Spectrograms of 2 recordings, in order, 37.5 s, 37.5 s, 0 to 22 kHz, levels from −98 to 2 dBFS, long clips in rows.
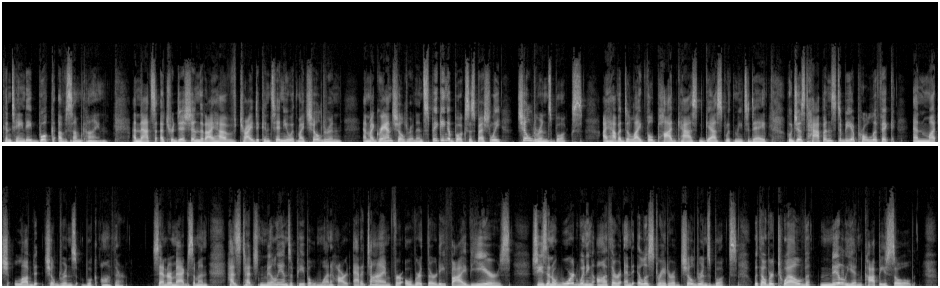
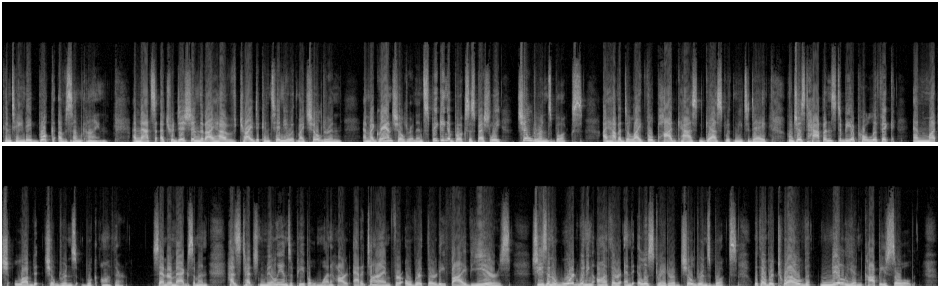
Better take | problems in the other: first | distortion; slight; 9% of the sound clipped

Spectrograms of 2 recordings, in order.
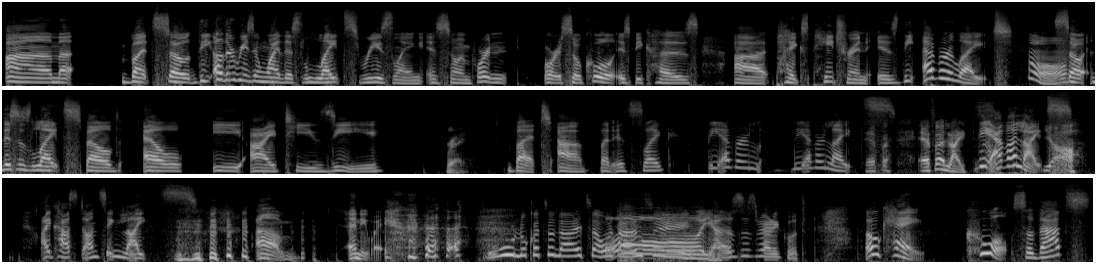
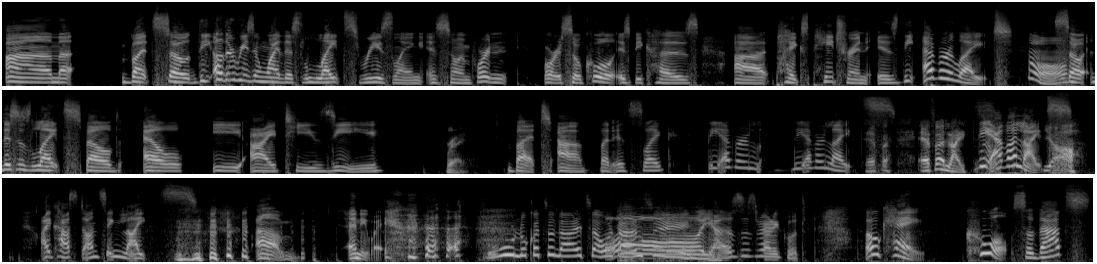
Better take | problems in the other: neither | distortion; slight; 10 dB below the speech; the same in both

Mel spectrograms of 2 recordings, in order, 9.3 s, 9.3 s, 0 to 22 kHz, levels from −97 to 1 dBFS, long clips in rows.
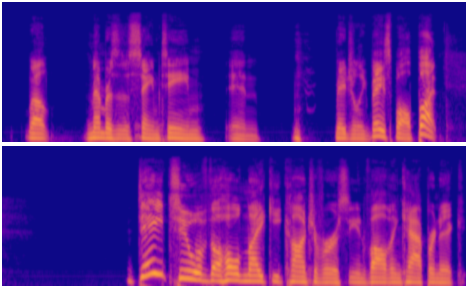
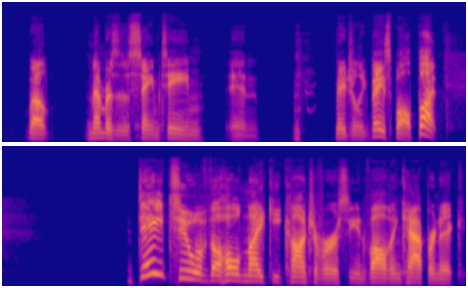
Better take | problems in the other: first | thin; very; fading below 700 Hz

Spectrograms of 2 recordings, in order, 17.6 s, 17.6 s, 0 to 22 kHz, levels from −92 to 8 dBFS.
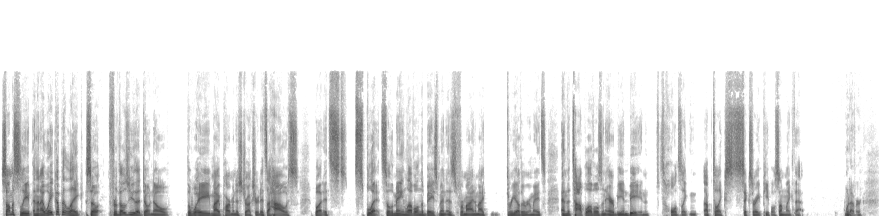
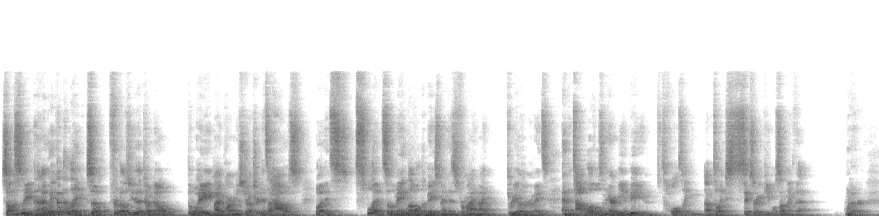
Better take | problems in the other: first | off-mic speech; far // room echo; noticeable; dies away in 0.7 s

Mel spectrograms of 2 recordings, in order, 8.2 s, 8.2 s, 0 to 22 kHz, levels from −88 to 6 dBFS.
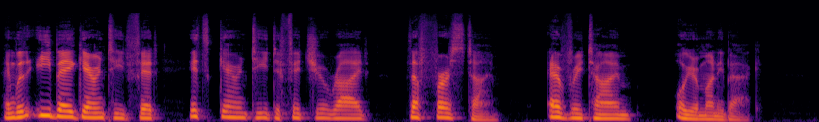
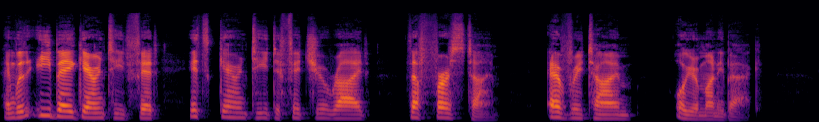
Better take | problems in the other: first | thin; very; fading below 900 Hz

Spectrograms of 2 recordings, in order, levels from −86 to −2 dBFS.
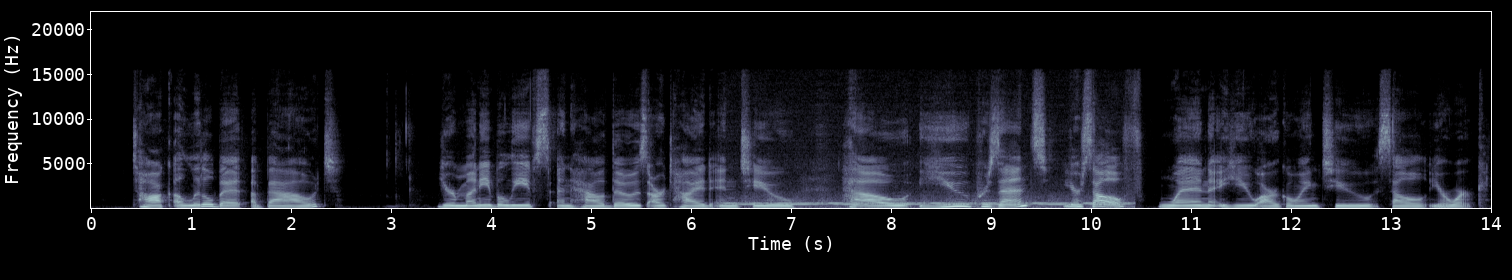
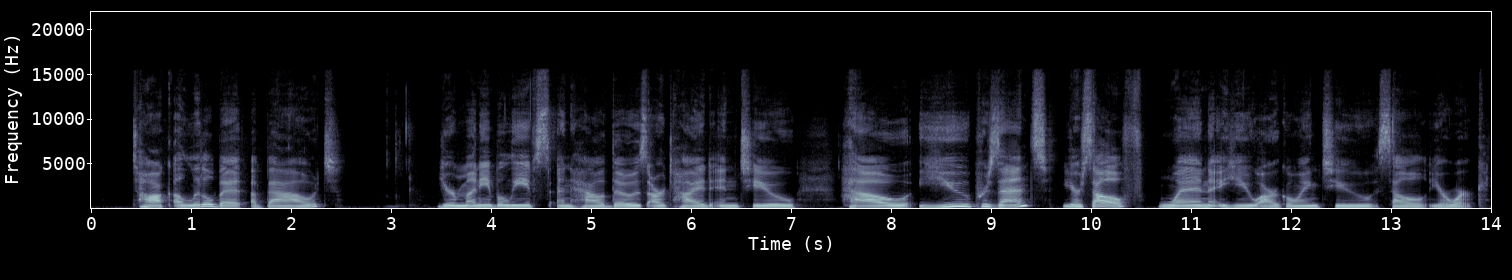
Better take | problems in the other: second | phone ringing; noticeable; from 6.5 to 10 s; peak 7 dB below the speech

